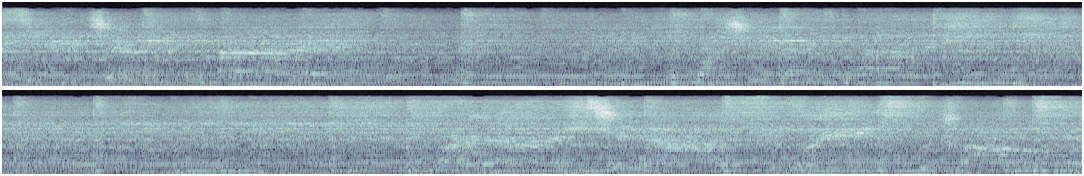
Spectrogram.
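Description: Indie rock band playing live through a festival PA, heard from the crowd: electric guitars and drums over sustained bass notes, a full, steady mix.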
